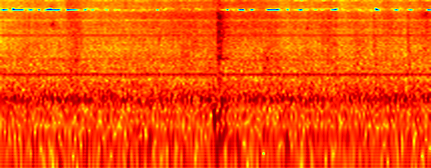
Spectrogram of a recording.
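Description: Steady room hum and hiss with a faint constant high whine running under it, and one brief faint rustle or click about two seconds in.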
